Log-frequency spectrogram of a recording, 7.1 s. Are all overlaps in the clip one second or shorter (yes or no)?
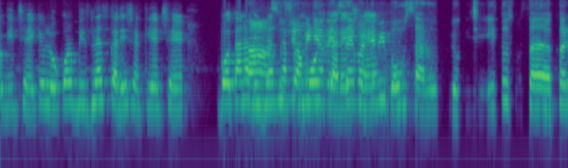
no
